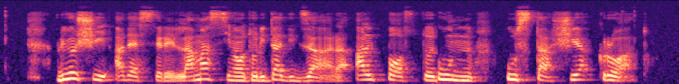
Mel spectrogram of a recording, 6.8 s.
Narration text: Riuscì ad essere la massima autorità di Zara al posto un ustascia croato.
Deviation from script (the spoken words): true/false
false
